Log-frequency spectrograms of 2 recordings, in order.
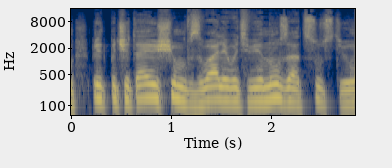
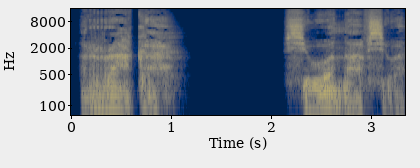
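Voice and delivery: put-on low, soft, fading old sailor; dying skipper; 3 semitones lower, 3 dB quieter than usual. A narrator's reading. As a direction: speak like a dying man holding on. Voices dying skipper Leclerc.

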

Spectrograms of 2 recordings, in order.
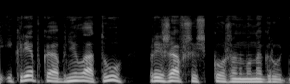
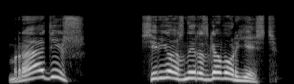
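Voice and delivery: calling out, higher and impatient; a blacksmith's impatient shout; 12 semitones higher, 5 dB louder, slower than usual. A narrator's reading. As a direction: hail him impatiently across the market. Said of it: "окрикнул его Динклер нетерпеливо".

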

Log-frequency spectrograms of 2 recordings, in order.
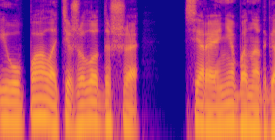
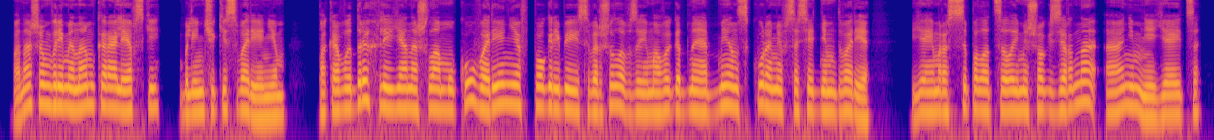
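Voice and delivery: high, energetic, louder character voice; lively high-pitched bragging; boastful cheerful friend; 10 semitones higher, 4 dB louder than usual. A narrator's reading. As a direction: show off the breakfast haul, pitched high. Voices Lera boasting about breakfast.

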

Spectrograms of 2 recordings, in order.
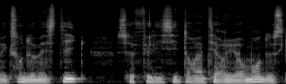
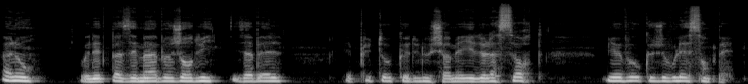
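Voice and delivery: higher, brisk-spirited brush-off with a loud start; dismissive Levison; 6 semitones higher, 4 dB louder than usual. A narrator's reading. Levison brushes off a quarrelling Isabelle, dismissive. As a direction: wave the quarrel away.

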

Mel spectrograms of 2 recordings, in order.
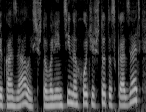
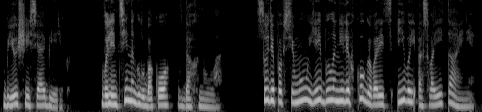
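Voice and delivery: usual speaking voice

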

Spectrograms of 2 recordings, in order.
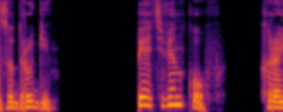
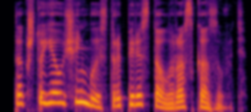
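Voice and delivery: plain reading voice

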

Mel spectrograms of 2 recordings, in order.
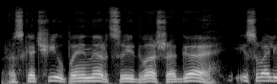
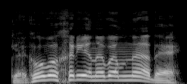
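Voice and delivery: angry; 7 semitones higher than usual. Acted. Серафим ругается на незваных гостей.

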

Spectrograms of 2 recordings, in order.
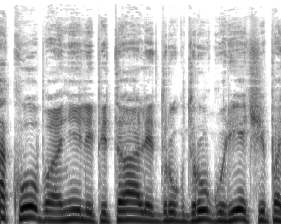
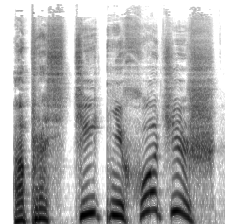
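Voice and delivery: cried out higher and slow; frantic reproach; 6 semitones higher, slower than usual. A narrator's reading. Mitya reproaches Grushenka for not forgiving, crying out. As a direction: hurl it as a desperate reproach. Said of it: "прокричал Митя ... с безумным упрёком".

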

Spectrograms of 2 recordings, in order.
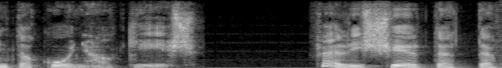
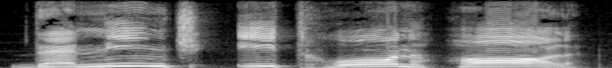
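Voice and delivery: loud, slow, higher and firm; kind but firm; 8 semitones higher, 10 dB louder, much slower than usual. A narrator's reading. Boy tries to sway hungry dragon, firmly. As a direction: spell it out slowly and loudly, word by word. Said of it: "Igyekezett kedves, de határozott hangon beszélni".

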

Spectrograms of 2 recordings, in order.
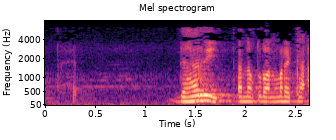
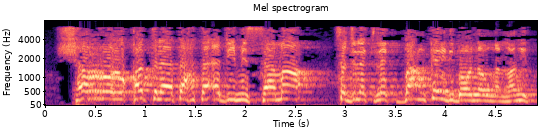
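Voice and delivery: put-on high, loud and slow, a stern old companion declaring it; Abu Umamah's loud answer; 7 semitones higher, 5 dB louder, slower than usual. Speaking to his companion, Abu Umamah loudly and slowly condemns the heads. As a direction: proclaim each word slowly, like a stern verdict. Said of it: "Yang mengantarnya berkata".

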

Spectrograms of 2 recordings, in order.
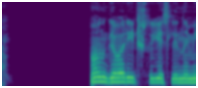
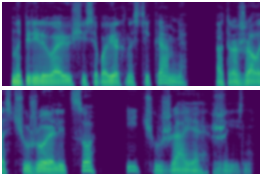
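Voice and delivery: ordinary delivery

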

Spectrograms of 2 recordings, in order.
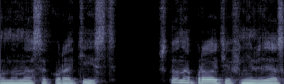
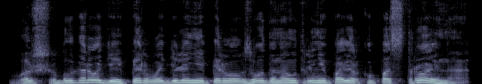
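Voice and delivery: raised, brisk report to an officer; higher-pitched soldier's roll-call report; military report; 5 semitones higher than usual. A narrator's reading. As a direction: report formally to a superior on parade. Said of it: "докладывает младший унтер-офицер Гончаров".

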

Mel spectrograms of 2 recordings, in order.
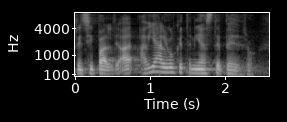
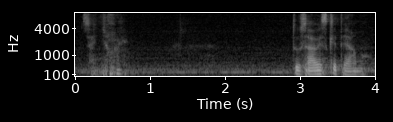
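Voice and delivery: much softer, lower reply; humble answer; 5 semitones lower, 14 dB quieter than usual. Acted. Peter quietly answers Jesus' question, soft and low. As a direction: answer gently, almost under the breath.

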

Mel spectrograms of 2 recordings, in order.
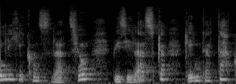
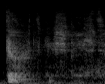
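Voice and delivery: whispered; 13 dB quieter than usual. Acted. Prisoner mutters praise to himself.

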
